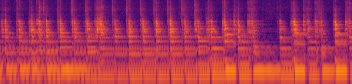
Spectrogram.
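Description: Electric bass plays a variation of a riff, with steady, loud, distorted and chorus-tinged notes in a repeating rhythmic pattern, alone without talk.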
